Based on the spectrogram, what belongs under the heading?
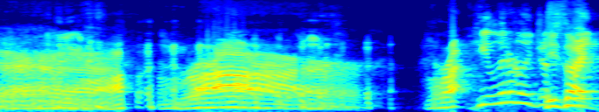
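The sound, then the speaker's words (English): A man imitates a monster growl: three drawn-out, strained vocal bursts, loud, with a brief silent pause before the last, rough and warbling. “He literally just went, growl. Growl. Rest in peace, growl. Insert monster sound here.”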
